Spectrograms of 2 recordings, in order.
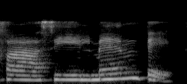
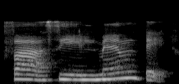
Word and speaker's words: fácilmente: Decimos fácilmente, fácilmente. ¿Cuál es la sílaba que suena más? La AMI. la fa, ¿no es cierto? Esta sílaba suena más.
